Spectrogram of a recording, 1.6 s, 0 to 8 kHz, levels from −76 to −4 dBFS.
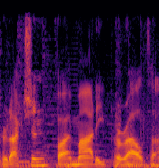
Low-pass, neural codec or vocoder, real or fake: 7.2 kHz; none; real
